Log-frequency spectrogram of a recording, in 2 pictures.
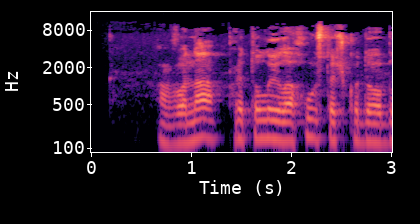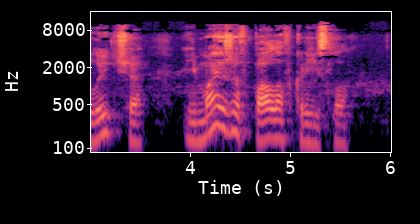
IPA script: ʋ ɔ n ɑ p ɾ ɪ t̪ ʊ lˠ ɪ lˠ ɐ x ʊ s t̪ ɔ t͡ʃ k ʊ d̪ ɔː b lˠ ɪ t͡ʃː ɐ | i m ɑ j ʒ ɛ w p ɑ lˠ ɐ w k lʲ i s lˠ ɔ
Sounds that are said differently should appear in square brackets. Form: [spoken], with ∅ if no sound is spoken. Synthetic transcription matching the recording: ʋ ɔ n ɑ p ɾ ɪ t̪ ʊ lˠ ɪ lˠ ɐ x [u] s t̪ ɔ t͡ʃ k ʊ d̪ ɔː b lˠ ɪ t͡ʃː ɐ | i m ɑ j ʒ ɛ w p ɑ lˠ ɐ w k [ɾʲ] i s lˠ ɔ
